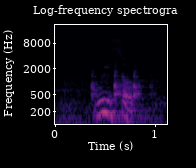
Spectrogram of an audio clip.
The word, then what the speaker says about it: whistle: ay ku saabsan yahay waxaad ogaataa T-da marar badan waxay noqotaa silent ama mid aanan lagu dhawaaqayn silent T silent T xarfahani aad u jeedid halkan iyo jumlooyinkan oo la adeegsanaya xarfahan dhamaantood waxay qabaan TL words listen ma listen often whistle rustle castle apostle trestle macnahooda aan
